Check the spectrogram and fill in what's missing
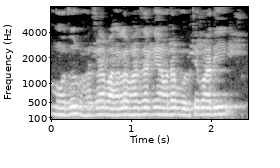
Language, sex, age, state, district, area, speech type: Bengali, male, 18-30, West Bengal, Uttar Dinajpur, rural, spontaneous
